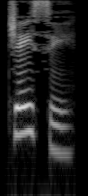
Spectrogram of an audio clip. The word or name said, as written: jacy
